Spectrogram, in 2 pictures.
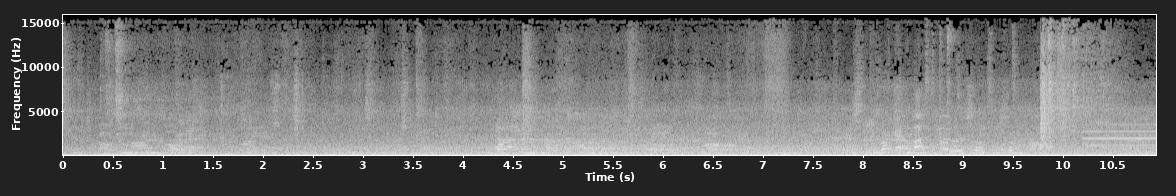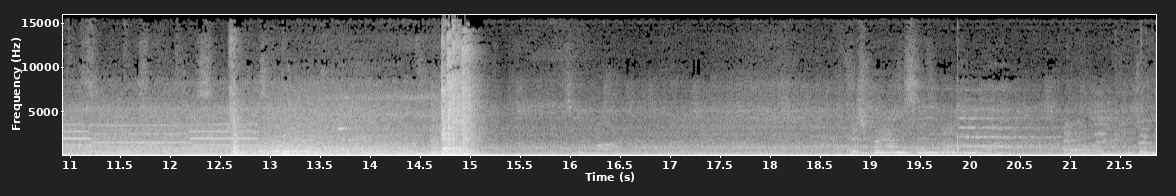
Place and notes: S-Bahn zwischen Friedrichstraße und Hackescher Markt
Berlin, Germany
